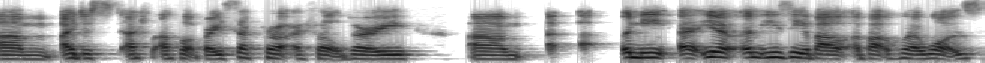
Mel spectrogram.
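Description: With a West Yorkshire accent, a woman talks at a moderate pace, her pitch fairly low and her intonation fairly even. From northern England, Bradford. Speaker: activist. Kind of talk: podcast interview. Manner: halting, many repeated words.

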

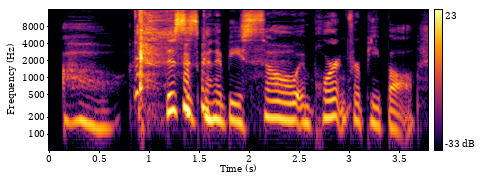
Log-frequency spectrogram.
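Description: A woman has a plain, everyday voice with a fairly low pitch and lively intonation, speaking at a moderate pace. The recording is very clean with a silent background and a dry, close sound with no echo. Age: 60s. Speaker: business coach. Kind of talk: casual chat.

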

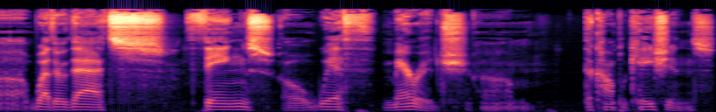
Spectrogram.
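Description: A man speaks at a very slow pace. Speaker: podcast host and aspiring entrepreneur. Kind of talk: solo podcast monologue. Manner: many fillers and lip smacks.

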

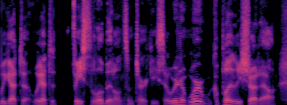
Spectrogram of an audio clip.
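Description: A man's medium-pitched voice with an American accent, very fast and lively in intonation, with a dry, close sound and no echo. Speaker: physical therapist and fitness podcaster. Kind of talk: casual interview chat. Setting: remote call.

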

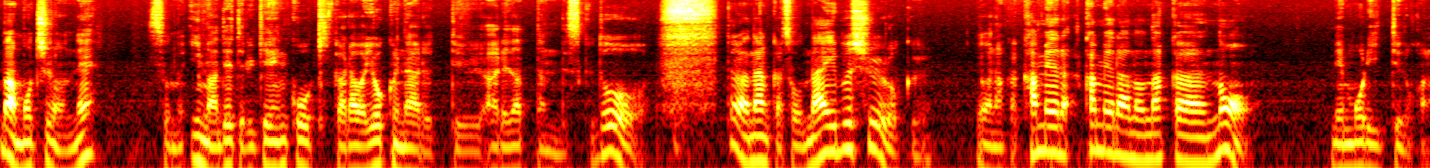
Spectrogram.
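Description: A man's dark, mellow, somewhat breathy voice in a relaxed tone, fairly quick, with very wide pitch swings, on a very clean recording with a silent background. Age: middle-aged. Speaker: podcast host and DJ. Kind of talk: casual solo talk. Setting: bedroom home recording. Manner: relaxed, filler-heavy.

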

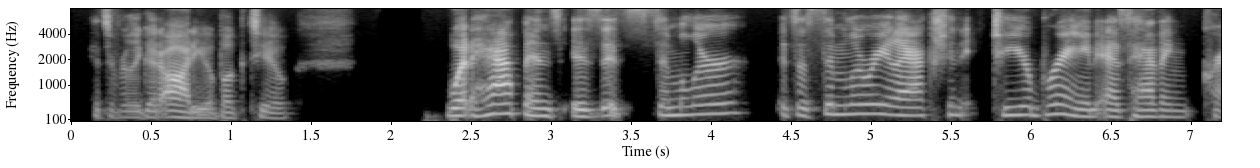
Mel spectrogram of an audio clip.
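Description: Against a quiet background, a woman uses an ordinary speaking voice at a medium pitch, with ordinary pitch variation and a moderate pace. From US Midwest (Michigan). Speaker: podcast host. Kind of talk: casual chat.

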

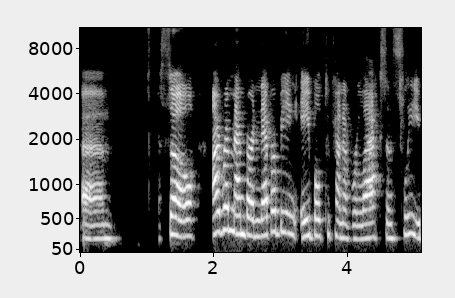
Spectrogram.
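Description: At a fairly slow pace, a woman with a Finnish accent talks in a fairly high pitch with ordinary pitch variation. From Sweden. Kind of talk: casual interview chat. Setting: video call.

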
